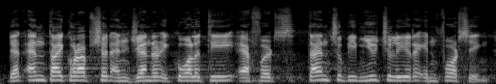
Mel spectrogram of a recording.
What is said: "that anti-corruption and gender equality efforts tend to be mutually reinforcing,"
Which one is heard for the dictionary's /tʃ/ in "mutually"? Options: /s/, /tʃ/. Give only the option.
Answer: /tʃ/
